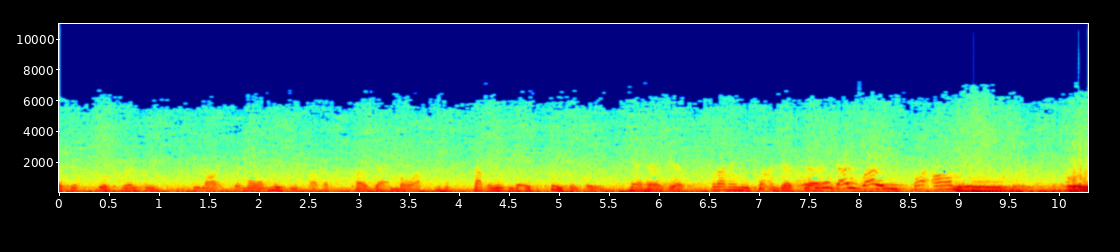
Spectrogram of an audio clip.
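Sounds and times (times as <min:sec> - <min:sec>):
speech: 0:00.1 - 0:10.2
lion's deep rumbling roar: 0:09.0 - 0:10.2.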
